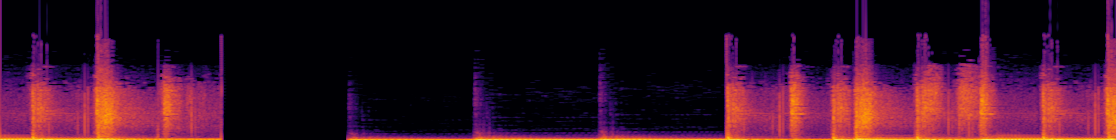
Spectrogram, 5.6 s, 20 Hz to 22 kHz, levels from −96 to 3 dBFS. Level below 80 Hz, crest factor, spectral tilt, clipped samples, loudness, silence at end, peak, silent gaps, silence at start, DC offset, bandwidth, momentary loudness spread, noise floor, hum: -14 dBFS; 10 dB; -5.5 dB/octave; under 0.1%; -12 LUFS; 0 s; 0 dBFS; 1.13-1.74 s; 0 s; under 0.1%; 11.5 kHz; 10 LU; under -90 dBFS; none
